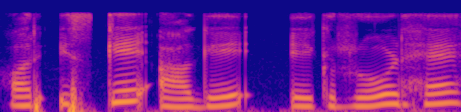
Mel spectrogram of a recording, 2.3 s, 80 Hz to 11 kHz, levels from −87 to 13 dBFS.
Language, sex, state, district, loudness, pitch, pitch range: Hindi, female, Himachal Pradesh, Shimla, -20 LUFS, 220 Hz, 205-260 Hz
